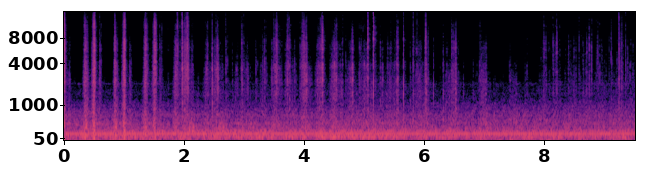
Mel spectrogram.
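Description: An empty, flexible yellow-green plastic mesh net sleeve is stretched, rubbed and scratched with long nails and fingertips. Quiet, dense crackling scratches and sharp bright ticks repeat about twice a second over a steady low hum.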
